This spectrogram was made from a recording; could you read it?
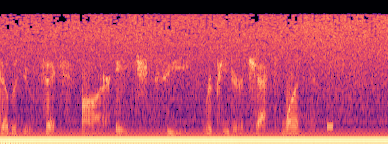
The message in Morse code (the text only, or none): none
